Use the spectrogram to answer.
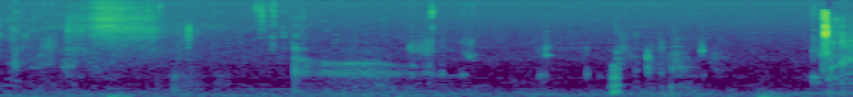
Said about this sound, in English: There is a little fan. I hear it as well. Wait. Yeah, we have air conditioning noise. Uh, let me let me see if we can turn it off for the duration of the interview.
